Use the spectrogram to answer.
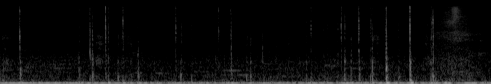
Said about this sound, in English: and keep typing.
